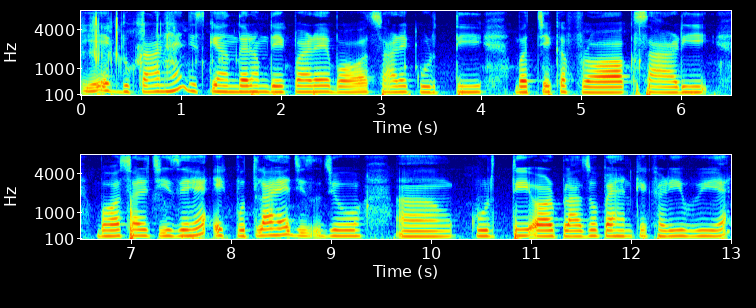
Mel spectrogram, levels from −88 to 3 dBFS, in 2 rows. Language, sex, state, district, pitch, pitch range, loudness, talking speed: Hindi, female, Uttar Pradesh, Jalaun, 200 Hz, 190-205 Hz, -20 LUFS, 160 wpm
